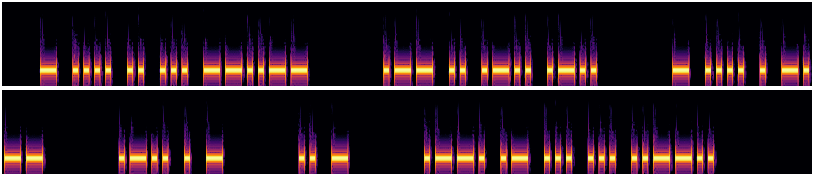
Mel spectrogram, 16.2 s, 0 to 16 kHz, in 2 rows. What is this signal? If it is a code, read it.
Morse code, heard as a keyed tone, about 22 wpm, 700 Hz. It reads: THIS, WILL THEY LET IT PASS?
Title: 2x Word-Spacing - Sentences from Top 400 Words - 22wpm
